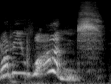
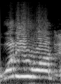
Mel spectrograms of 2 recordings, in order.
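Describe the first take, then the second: First: High, loud yelled demand; player yells. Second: High, loud mock yell; yelled demand. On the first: Acted. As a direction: yell it as you lunge. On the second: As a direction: shout the question as you attack. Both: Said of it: "you yell".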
